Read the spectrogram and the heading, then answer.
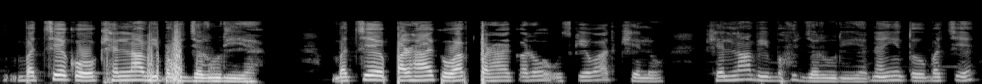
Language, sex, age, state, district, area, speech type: Urdu, female, 60+, Bihar, Khagaria, rural, spontaneous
